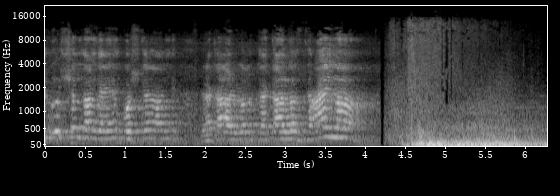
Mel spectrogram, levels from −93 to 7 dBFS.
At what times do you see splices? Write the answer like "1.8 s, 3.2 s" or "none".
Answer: 4.2 s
